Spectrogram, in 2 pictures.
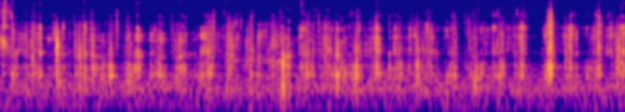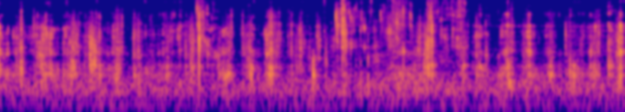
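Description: A young woman chews wetly and loudly, close to a microphone.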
